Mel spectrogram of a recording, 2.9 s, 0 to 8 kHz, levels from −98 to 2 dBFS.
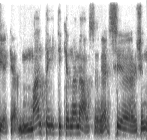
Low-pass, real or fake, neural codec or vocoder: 7.2 kHz; real; none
